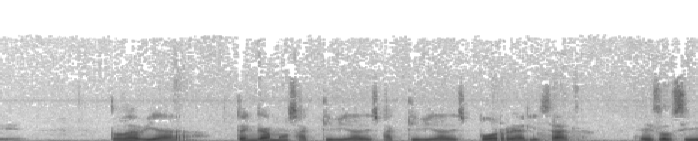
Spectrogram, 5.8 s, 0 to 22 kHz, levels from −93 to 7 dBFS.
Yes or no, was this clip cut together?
yes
